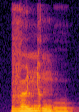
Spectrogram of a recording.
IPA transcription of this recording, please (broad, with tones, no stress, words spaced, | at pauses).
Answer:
vœ˧ɲə˦ ŋ͡mu˨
